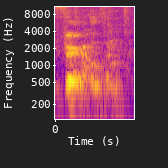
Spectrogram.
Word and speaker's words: Verhoeven: highly recommend it now do you pronounce it Paul Verhoeven or open I save vert Hovind Holden there you go and that's how you do it yeah not another great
